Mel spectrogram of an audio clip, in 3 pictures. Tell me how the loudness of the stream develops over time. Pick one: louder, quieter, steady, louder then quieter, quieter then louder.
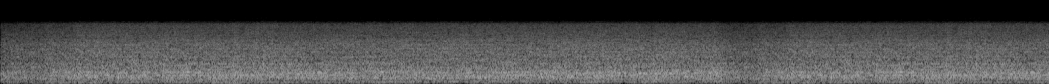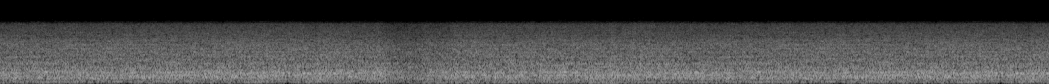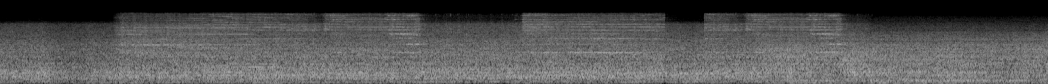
steady.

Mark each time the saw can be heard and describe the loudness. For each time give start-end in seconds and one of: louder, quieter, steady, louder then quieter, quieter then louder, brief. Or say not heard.
22.1-29.8 steady.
